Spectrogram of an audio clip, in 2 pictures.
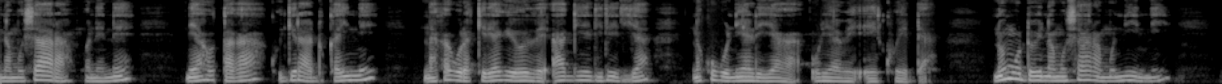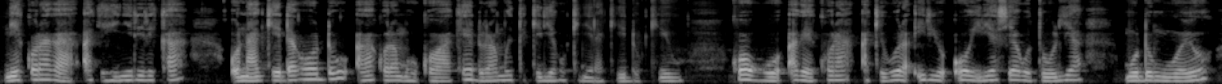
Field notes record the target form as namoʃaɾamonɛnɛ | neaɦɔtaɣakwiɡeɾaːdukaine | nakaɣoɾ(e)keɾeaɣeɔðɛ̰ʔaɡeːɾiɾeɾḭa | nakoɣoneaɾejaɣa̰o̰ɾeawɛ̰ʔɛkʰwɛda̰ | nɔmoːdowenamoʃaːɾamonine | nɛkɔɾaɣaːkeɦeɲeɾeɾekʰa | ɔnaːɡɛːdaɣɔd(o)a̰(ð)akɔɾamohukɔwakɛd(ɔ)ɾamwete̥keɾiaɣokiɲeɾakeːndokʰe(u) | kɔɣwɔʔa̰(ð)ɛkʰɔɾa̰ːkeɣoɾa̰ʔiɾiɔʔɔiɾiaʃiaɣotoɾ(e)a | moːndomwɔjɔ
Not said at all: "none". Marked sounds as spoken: a, o, ɣ, o, u, ɣ, i

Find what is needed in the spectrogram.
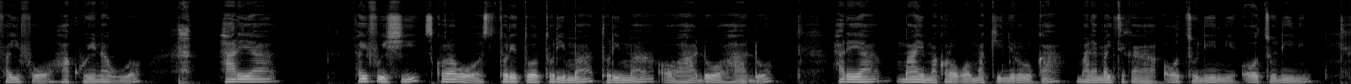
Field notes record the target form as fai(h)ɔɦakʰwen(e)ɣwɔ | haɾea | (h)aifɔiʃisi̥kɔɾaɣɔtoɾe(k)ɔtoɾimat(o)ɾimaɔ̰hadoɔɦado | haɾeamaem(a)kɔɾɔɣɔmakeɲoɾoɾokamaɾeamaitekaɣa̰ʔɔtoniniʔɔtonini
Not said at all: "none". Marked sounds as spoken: f, a, f, t, o, a

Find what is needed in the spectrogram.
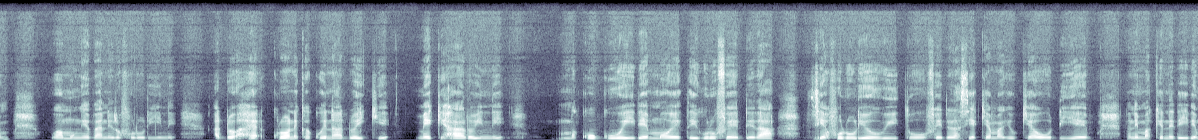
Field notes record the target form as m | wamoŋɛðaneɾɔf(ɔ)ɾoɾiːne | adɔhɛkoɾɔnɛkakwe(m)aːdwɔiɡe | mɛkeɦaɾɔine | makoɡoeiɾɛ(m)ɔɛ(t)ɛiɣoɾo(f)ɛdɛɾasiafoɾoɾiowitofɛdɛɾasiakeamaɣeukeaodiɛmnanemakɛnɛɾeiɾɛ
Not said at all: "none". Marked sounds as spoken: o, n, m, t, f

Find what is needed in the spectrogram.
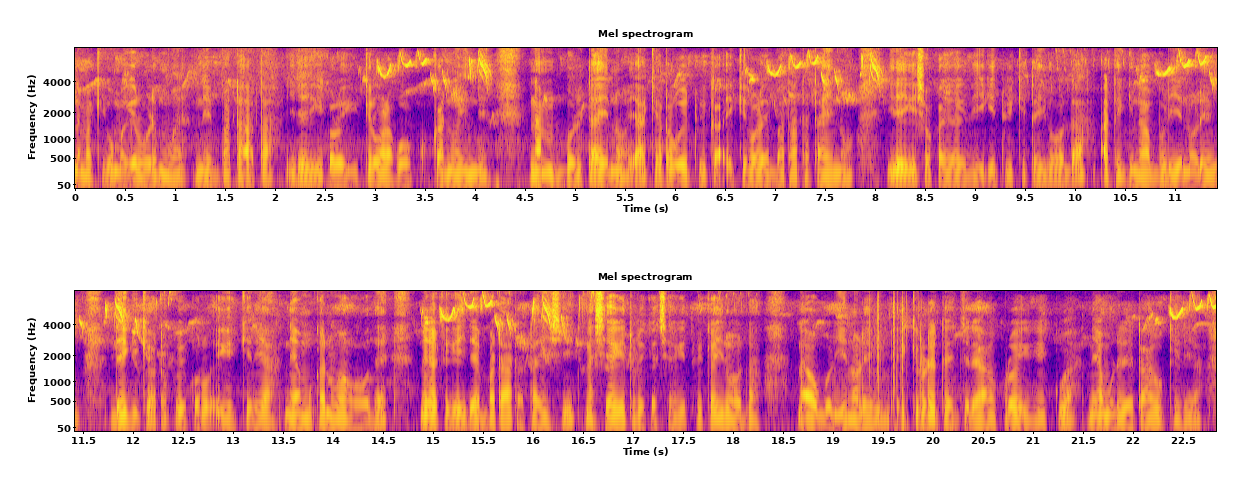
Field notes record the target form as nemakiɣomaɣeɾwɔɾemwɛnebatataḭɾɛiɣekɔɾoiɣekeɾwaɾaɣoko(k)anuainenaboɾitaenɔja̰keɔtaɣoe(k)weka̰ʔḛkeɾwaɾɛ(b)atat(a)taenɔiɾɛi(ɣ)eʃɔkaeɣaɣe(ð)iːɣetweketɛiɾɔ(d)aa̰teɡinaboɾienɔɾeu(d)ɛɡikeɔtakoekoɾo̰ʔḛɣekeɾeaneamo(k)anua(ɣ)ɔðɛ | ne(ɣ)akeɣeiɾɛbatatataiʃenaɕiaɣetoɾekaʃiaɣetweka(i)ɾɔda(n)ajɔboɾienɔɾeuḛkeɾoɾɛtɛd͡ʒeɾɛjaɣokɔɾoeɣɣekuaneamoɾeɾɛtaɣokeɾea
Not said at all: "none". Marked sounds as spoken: k, t, b, a, ɣ, ð, d, d, k, ɣ, ɣ, i, n

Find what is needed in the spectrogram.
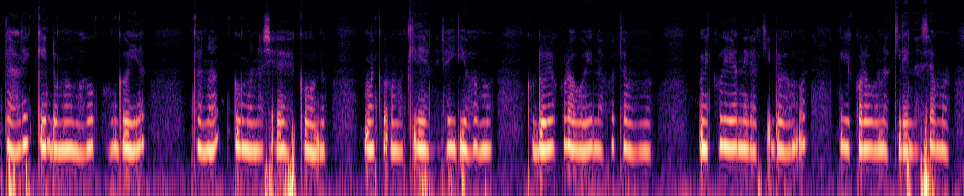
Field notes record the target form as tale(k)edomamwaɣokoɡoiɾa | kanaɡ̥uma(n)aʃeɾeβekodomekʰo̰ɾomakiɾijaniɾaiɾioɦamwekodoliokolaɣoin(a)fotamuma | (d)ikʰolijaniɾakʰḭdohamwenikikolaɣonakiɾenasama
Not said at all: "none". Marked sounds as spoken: k, n, a, n

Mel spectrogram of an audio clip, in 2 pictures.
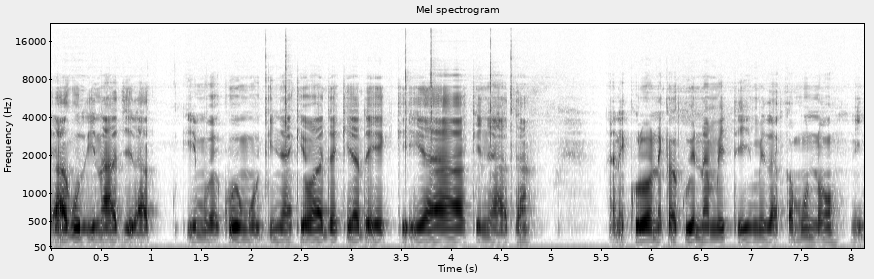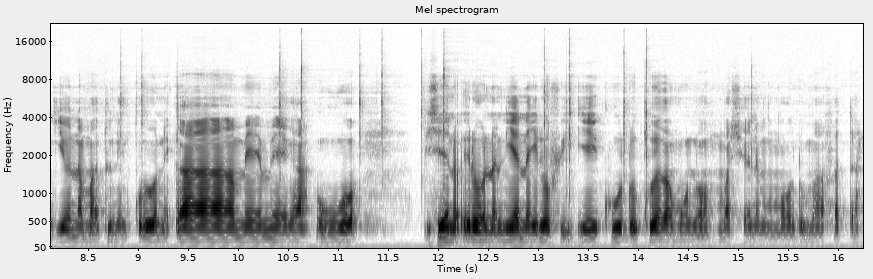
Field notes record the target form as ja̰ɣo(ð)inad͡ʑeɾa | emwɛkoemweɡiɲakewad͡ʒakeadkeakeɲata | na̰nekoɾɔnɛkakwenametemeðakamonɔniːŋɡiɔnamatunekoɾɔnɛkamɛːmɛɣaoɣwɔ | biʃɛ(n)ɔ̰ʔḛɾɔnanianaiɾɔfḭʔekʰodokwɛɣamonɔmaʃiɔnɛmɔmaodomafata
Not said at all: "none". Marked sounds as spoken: ð, n

